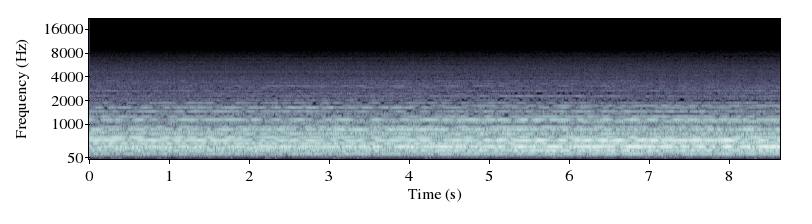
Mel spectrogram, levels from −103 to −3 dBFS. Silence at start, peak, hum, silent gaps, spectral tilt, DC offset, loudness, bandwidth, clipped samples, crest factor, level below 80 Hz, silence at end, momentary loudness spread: 0 s; -4 dBFS; none; none; -10 dB/octave; under 0.1%; -18 LUFS; 4.9 kHz; under 0.1%; 14 dB; -70 dBFS; 0 s; 5 LU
